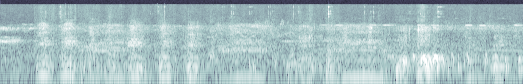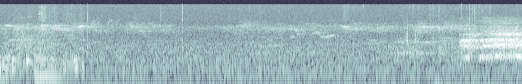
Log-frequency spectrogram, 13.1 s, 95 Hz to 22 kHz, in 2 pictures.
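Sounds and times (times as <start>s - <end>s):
dove cooing: 0.0s - 7.6s
faint bird chirps: 1.7s - 8.8s.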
